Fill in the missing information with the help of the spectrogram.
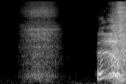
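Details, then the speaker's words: Adult woman with a cold, sick all week with sinus pressure, sneezing into tissues: a breathy inward build-up, a brief pause, then one loud explosive sneeze. "oh God I'm going to run out of tissues God I have to sne so bad just trying to get this all out of me"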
